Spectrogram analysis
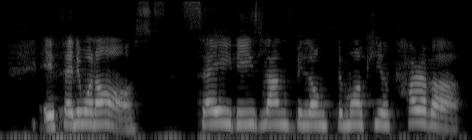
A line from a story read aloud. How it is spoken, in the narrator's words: Puss and Boots shouted to the peasants working in the fields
